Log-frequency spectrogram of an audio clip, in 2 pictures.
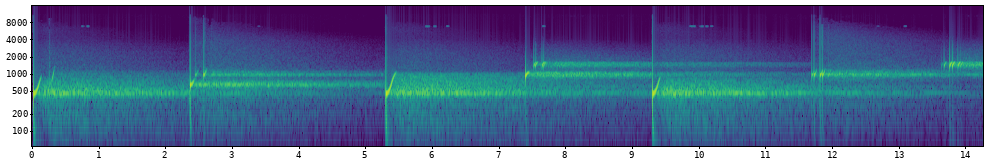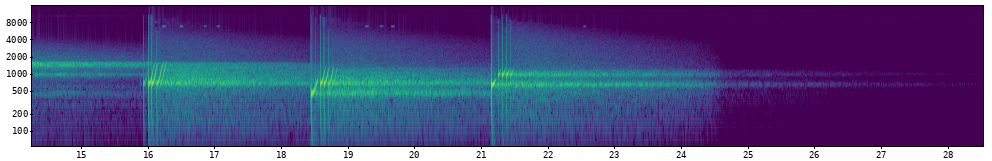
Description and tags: Water synth drops falling in large space.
